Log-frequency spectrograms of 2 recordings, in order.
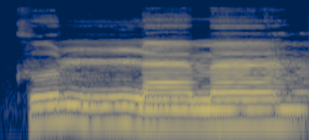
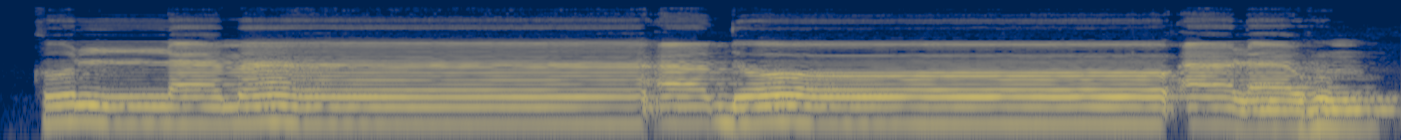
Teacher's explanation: Absarahum kullama, karena nggak kuat nafas misalkan berhenti di sini, maka harokat benderanya ini tidak berfungsi. Jadi yang berfungsi adalah tetap harokat fathah bertemu dengan alif, panjangnya dua harokat.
